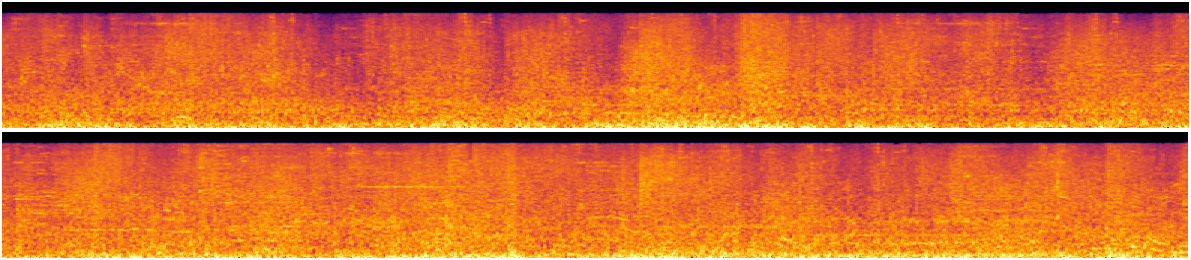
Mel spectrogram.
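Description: Magic blasts crackle and boom in a fierce fight.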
